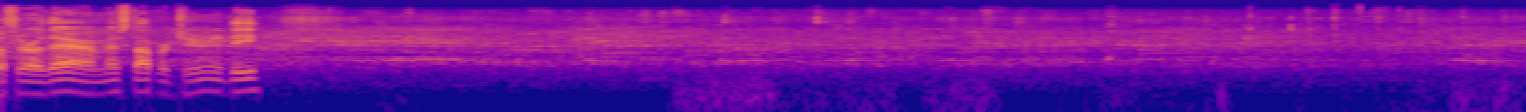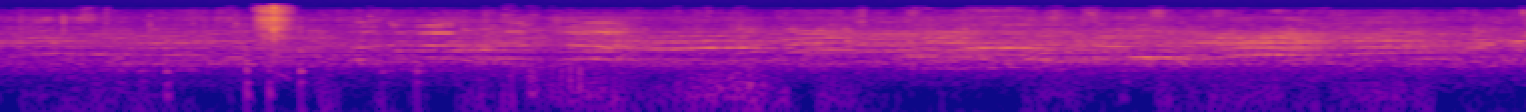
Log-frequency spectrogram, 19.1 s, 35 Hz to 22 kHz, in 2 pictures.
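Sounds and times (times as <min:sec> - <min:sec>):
arena background noise: 0:00.0 - 0:19.0.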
